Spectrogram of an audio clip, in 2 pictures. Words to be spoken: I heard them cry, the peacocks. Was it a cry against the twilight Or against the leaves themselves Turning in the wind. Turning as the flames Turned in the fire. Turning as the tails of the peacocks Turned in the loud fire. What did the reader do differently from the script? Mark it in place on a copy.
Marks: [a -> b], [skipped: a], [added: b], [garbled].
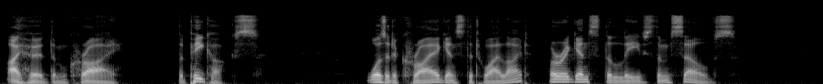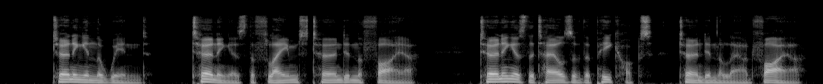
I heard them cry, the peacocks. Was it a cry against the twilight Or against the leaves themselves Turning in the wind. Turning as the flames Turned in the fire. Turning as the tails of the peacocks Turned in the loud fire.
